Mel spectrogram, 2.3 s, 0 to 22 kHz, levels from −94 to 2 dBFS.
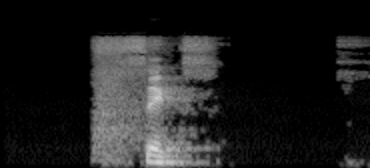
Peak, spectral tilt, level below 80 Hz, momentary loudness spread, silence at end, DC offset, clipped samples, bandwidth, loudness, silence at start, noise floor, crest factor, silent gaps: -2 dBFS; -4 dB/octave; -68 dBFS; 16 LU; 0.95 s; under 0.1%; under 0.1%; 9.4 kHz; -21 LUFS; 0.55 s; -79 dBFS; 24 dB; none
